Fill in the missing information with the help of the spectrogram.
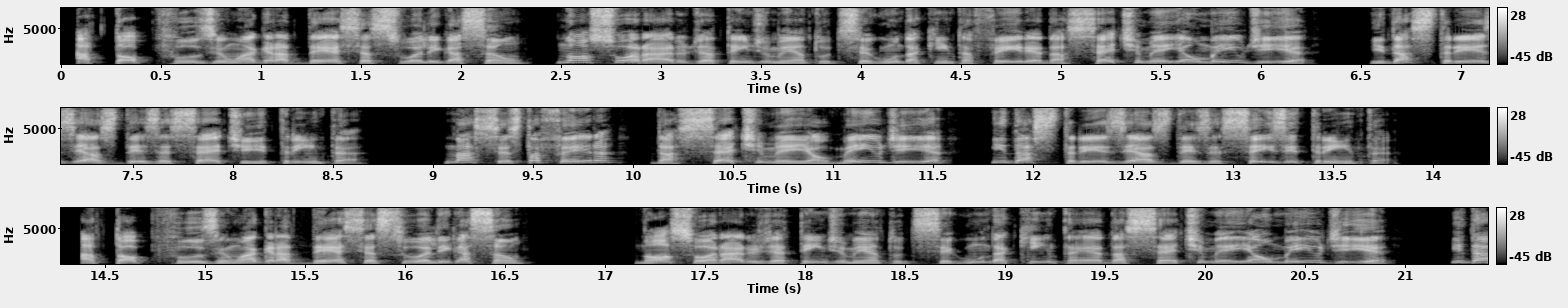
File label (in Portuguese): Portuguese Brazil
